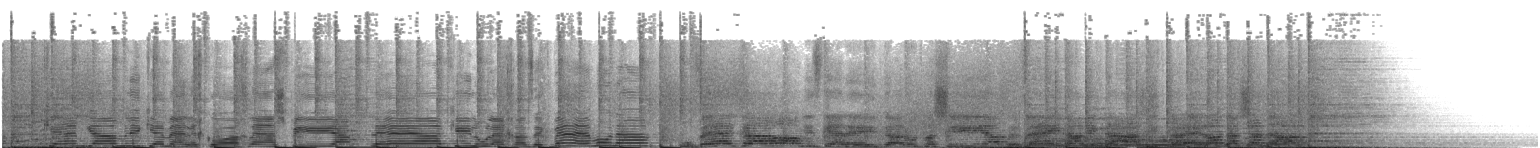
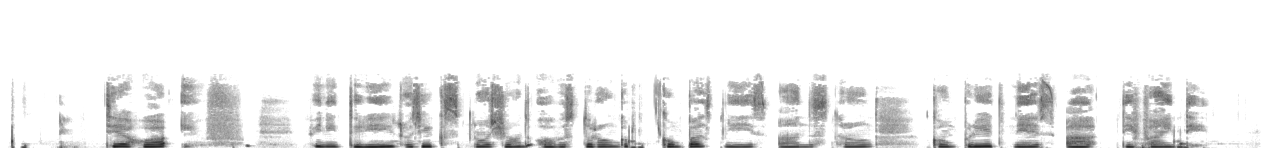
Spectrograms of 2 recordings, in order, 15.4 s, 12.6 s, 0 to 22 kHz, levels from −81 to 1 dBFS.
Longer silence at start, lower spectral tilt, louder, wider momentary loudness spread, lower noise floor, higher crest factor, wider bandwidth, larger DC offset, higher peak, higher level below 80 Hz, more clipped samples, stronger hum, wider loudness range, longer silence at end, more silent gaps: about the same, 0 s vs 0.1 s; about the same, -3.5 dB/octave vs -4.5 dB/octave; first, -14 LUFS vs -21 LUFS; second, 4 LU vs 17 LU; second, -54 dBFS vs -68 dBFS; about the same, 14 dB vs 18 dB; first, over 20 kHz vs 11 kHz; neither; about the same, 0 dBFS vs -2 dBFS; first, -18 dBFS vs -64 dBFS; neither; neither; about the same, 2 LU vs 3 LU; first, 1.15 s vs 0.6 s; neither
